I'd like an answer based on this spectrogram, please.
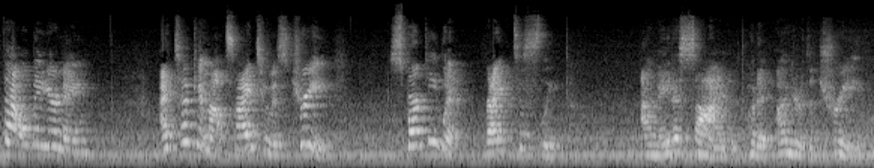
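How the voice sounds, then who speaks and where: A kindergarten teacher reads a picture book aloud to small children in a high, very lively voice, using dramatic pauses and thinking out loud for her listeners. The mic sits at a distance in an echoey room, and clear background noise can be heard.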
